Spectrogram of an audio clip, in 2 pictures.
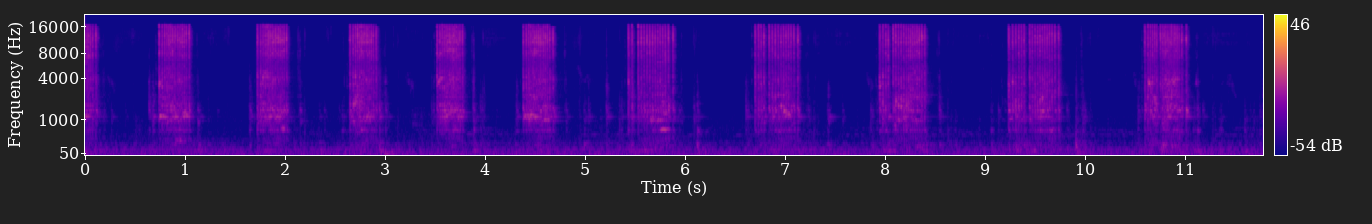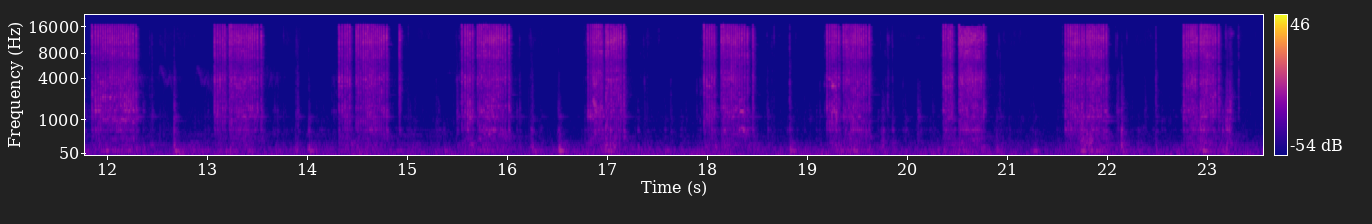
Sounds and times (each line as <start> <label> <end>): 0.0 ratchet 9.9
10.6 ratchet 11.2
11.8 ratchet 23.4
